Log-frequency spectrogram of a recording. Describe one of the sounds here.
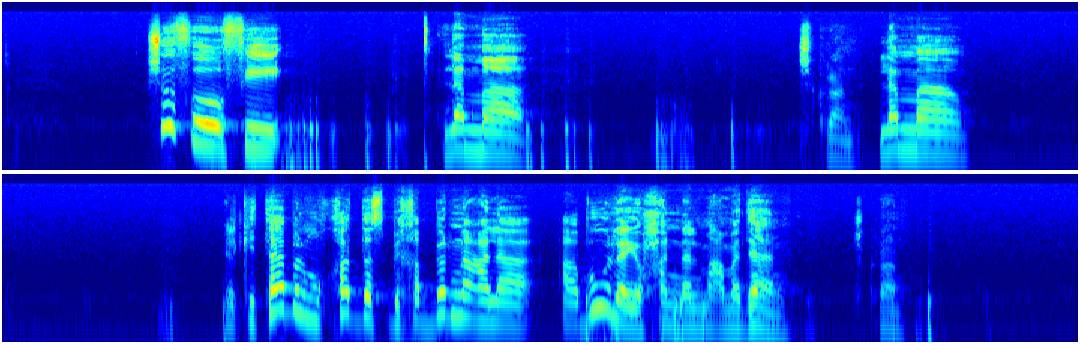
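A man preaches with animation into a microphone, heard through loudspeakers in an echoing hall.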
